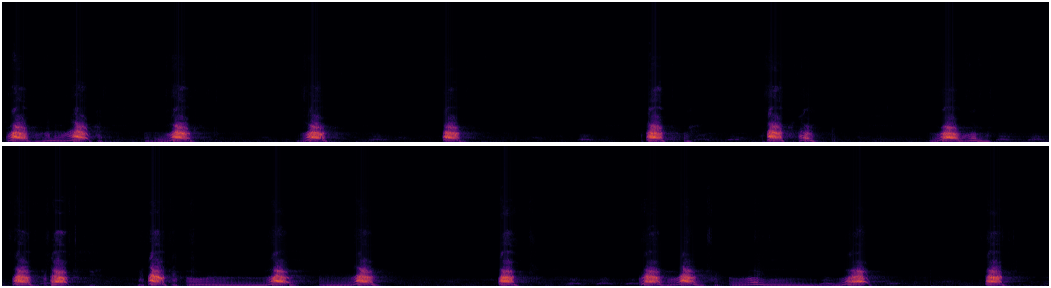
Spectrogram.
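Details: Small pet Chihuahua Fido answering the barks of dogs on the other side, showing he is unafraid: a long run of sharp single and doubled barks every second or two, with stretches of low, wavering growling whine in between.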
